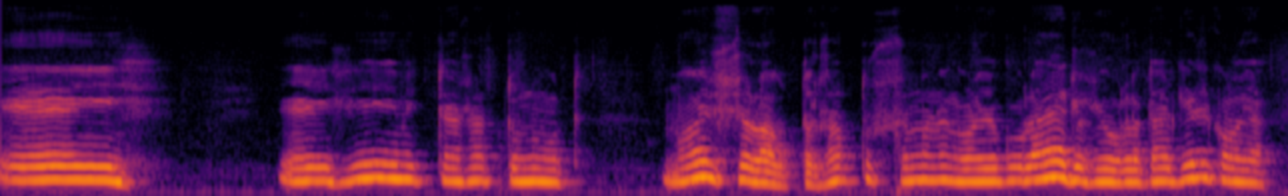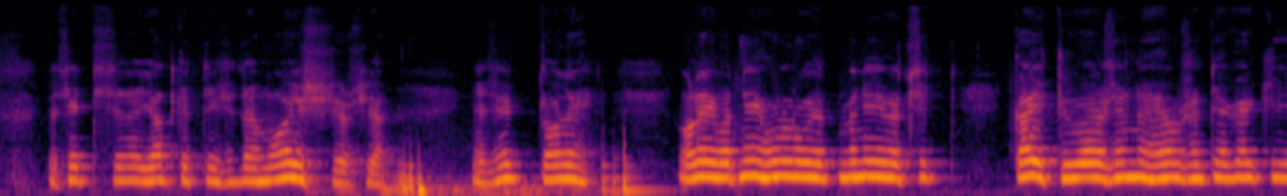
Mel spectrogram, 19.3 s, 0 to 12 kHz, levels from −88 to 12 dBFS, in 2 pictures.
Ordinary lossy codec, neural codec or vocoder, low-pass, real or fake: none; none; 10.8 kHz; real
